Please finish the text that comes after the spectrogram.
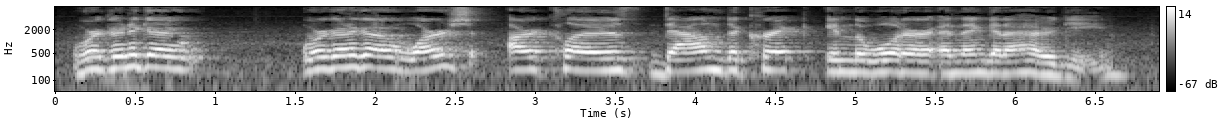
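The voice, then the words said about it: Maryland accent. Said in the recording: “where are you from that you do have an accent? ... I'm from Maryland.”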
